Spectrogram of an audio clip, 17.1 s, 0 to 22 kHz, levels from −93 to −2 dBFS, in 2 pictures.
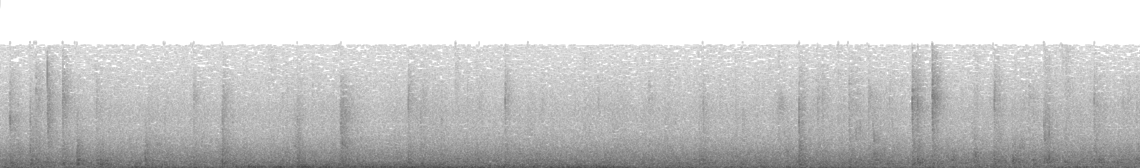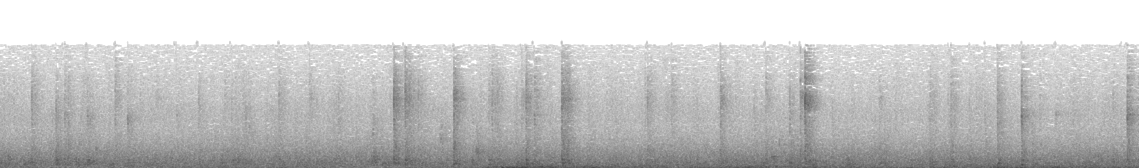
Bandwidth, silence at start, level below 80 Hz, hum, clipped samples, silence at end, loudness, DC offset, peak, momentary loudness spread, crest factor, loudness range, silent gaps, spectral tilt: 16.5 kHz; 0 s; -48 dBFS; none; under 0.1%; 0 s; -35 LUFS; under 0.1%; -16 dBFS; 4 LU; 20 dB; 2 LU; none; -4.5 dB/octave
